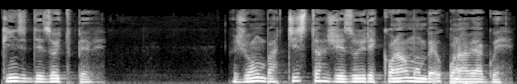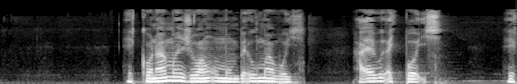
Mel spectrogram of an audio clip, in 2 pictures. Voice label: john guarani mbya, bible

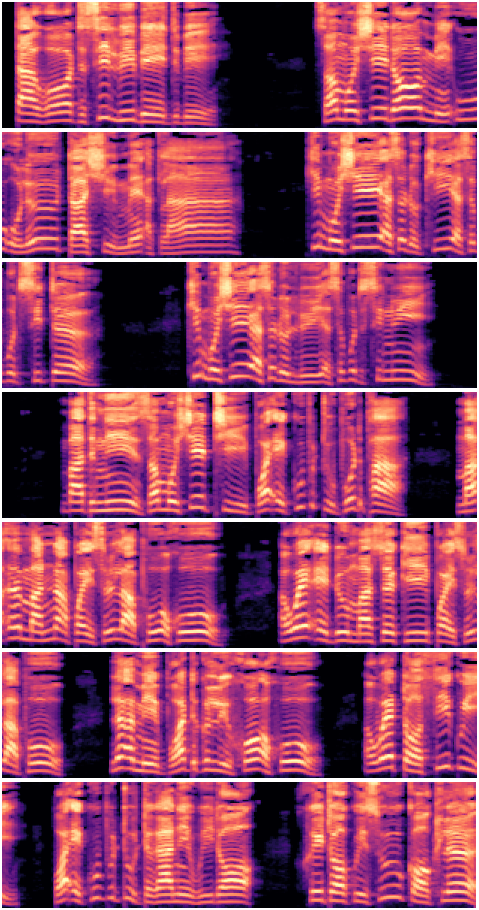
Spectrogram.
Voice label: drama, karen sgaw; mighty men of god; bible

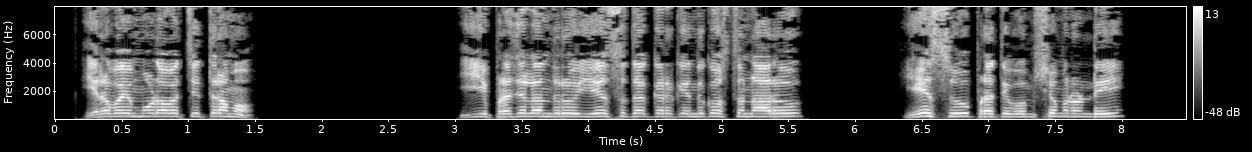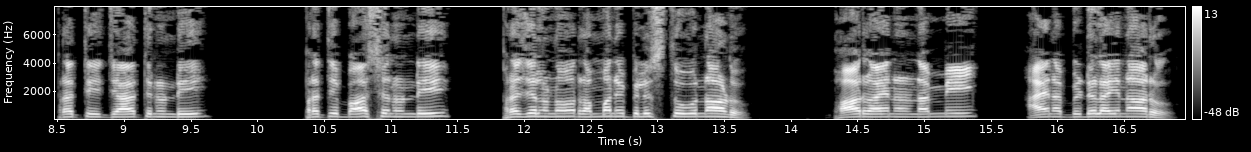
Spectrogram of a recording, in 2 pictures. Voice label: telugu rayalseema; good news

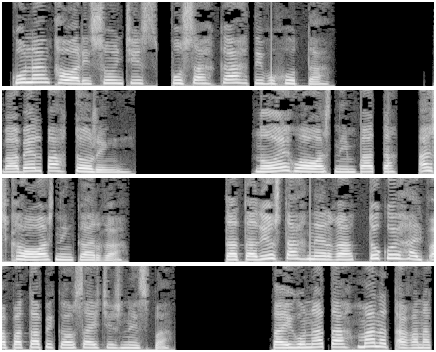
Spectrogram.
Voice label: beginning with god quechua s bolivian cochabamba

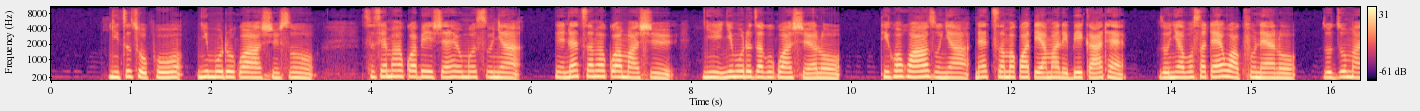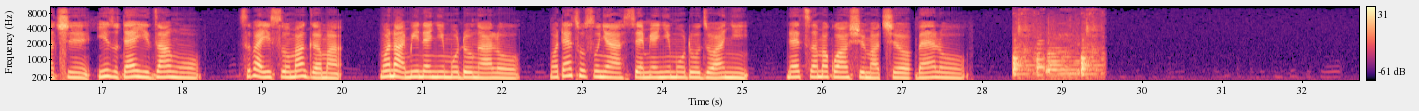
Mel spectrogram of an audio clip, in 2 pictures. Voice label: good news lisu southern, drama

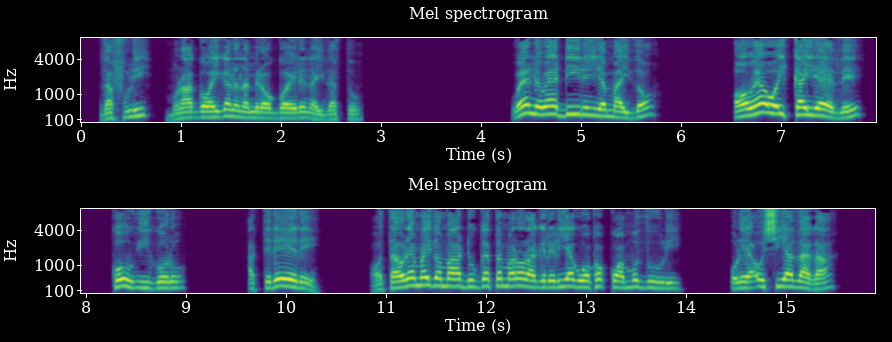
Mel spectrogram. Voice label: psalms, gikuyu drama

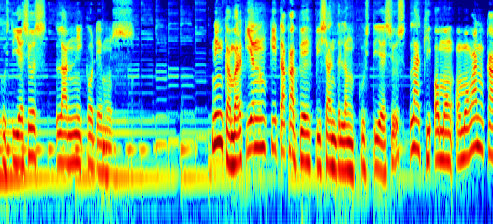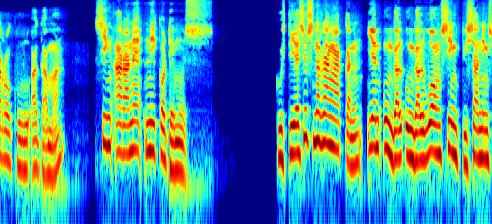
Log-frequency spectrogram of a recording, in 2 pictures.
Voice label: good news jawa indramayu, javanese bible

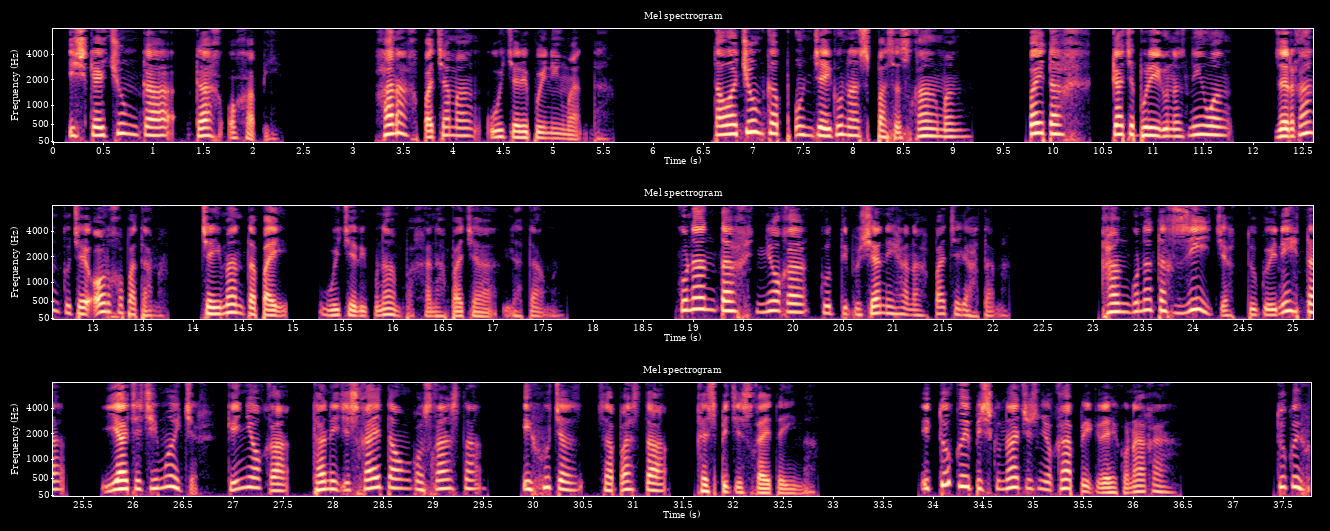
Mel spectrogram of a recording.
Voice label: good news quechua bolivian sucre; bible

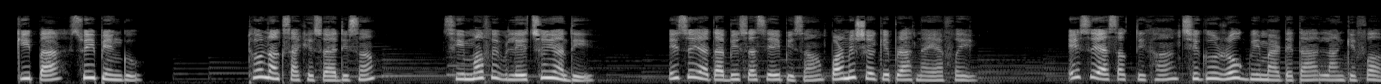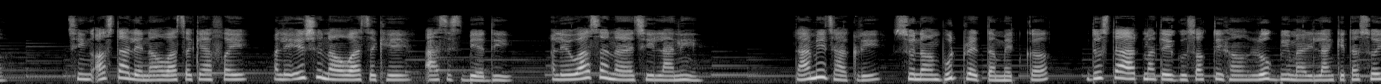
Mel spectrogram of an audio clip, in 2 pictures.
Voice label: good news newari bhaktapur; baalaangu khaan; bible

